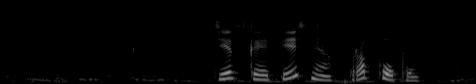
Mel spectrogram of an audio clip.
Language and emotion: Russian, positive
